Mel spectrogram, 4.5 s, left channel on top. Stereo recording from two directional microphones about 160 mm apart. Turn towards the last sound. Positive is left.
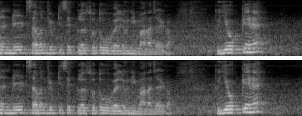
turn(degrees=-25)  # may be behind; listen again after turning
